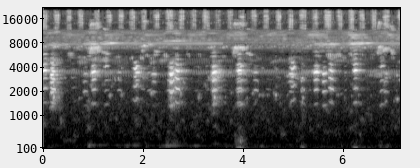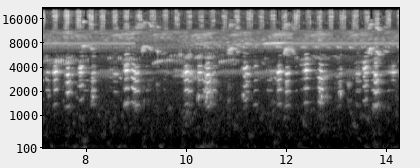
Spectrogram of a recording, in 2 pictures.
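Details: Frog chorus in a Thai swamp before sunset. Many short clicking, pulsed bursts come in uneven clusters every second or so, over a constant high whine, with a single faint low knock near the middle.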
